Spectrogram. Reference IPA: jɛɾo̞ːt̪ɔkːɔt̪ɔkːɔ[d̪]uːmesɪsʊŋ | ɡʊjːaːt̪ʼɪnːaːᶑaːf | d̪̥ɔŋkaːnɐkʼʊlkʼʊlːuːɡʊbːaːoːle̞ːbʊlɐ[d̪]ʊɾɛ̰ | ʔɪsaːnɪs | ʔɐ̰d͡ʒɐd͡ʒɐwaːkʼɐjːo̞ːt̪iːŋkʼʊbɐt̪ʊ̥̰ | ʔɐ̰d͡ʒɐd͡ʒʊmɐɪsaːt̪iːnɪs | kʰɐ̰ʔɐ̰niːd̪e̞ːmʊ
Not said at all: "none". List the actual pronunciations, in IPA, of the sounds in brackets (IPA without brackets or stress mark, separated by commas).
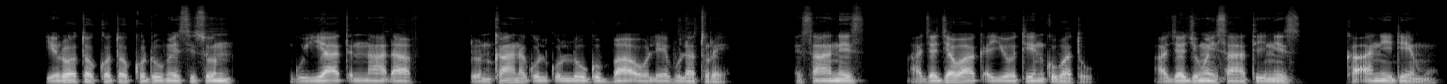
d̪, t̪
